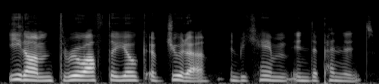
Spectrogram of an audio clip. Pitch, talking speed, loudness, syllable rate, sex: 185 Hz, 160 wpm, -19 LUFS, 5.0 syllables/s, female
